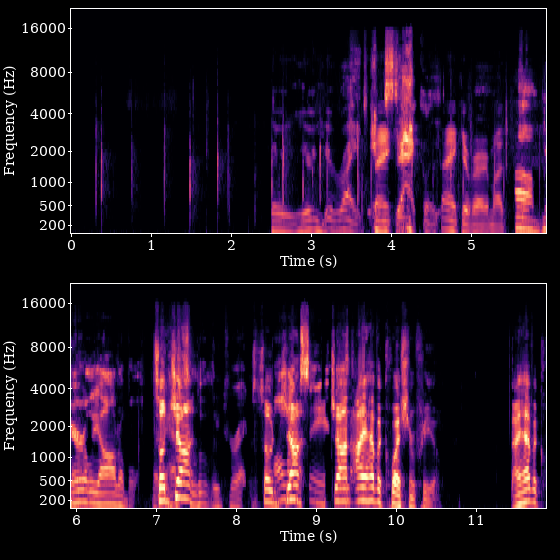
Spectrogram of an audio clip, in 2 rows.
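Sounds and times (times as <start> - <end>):
hand clapping: 0.0 - 6.6
speech: 2.5 - 10.6, 11.4 - 11.8.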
